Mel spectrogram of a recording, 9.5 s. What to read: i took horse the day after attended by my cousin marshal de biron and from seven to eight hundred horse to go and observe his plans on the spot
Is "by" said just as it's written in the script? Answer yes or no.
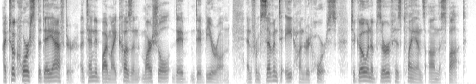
yes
